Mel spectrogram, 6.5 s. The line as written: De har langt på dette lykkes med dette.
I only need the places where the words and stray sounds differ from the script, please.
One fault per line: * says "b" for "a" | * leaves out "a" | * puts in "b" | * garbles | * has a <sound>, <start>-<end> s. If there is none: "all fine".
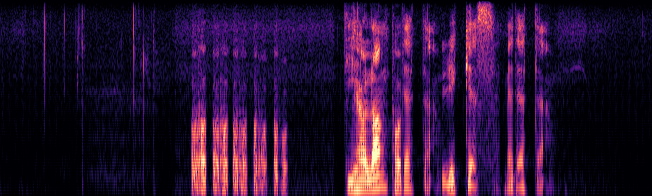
* has a laugh, 1.9-2.9 s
